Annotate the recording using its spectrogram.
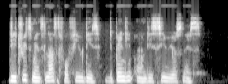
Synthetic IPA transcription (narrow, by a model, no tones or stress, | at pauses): ditʰɹitmɛ̃ntlastfɔfjudezdipɛ̃ndĩnɔ̃ndisiɹiɔsnɛs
